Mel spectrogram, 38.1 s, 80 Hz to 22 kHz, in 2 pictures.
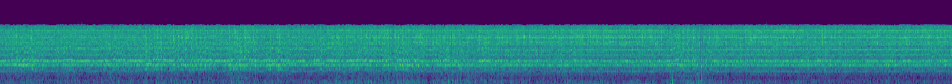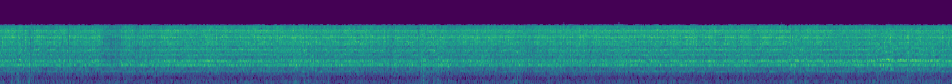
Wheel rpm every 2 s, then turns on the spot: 160, 160, 160, 160, 170, 160, 160, 160, 160, 160, 160, 160, 160, 160, 160, 160, 160, 160, 160.
none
